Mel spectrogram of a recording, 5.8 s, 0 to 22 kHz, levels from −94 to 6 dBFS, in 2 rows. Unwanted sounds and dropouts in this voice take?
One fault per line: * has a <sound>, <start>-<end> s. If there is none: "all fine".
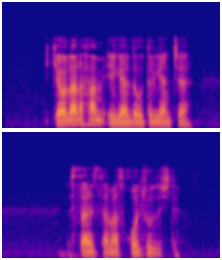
all fine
